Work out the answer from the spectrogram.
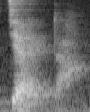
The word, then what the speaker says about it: চেপটা: আমরা যদি লিখি চেপটা, এর উচ্চারণ হবে চেপটা। তো এখানে আমরা দুটি শব্দ লিখেছি, তেলাপোকা এবং চেপটা। এই দুইটাই হচ্ছে খাঁটি বাংলা শব্দ, এবং খাঁটি বাংলা শব্দের আদিতে মানে শুরুতে একার আসার কারণে এই এর উচ্চারণ এর মতো হয়েছে। তেলাপোকা হয়েছে তেলাপোকা, চেপটা হয়েছে চ্যাপটা।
